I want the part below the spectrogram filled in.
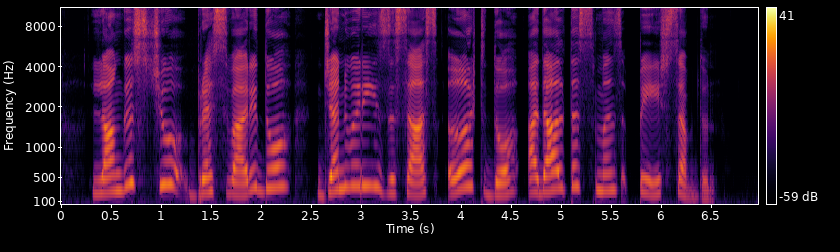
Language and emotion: Kashmiri, neutral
